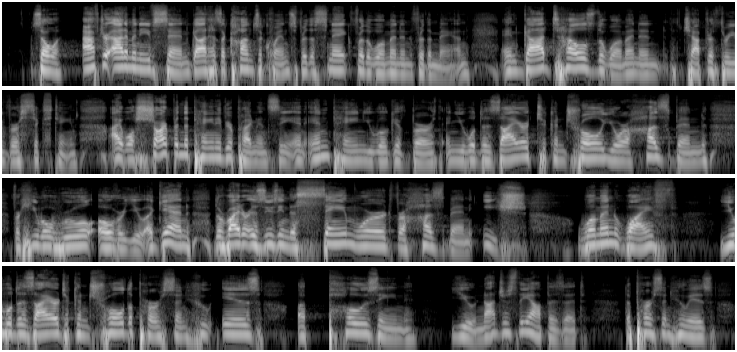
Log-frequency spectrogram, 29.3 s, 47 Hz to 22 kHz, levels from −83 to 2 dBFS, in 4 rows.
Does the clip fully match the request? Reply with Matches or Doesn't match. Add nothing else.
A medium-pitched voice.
Matches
